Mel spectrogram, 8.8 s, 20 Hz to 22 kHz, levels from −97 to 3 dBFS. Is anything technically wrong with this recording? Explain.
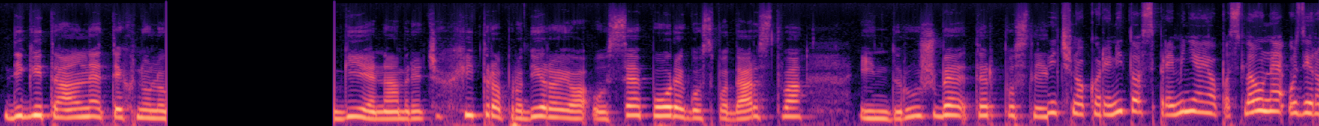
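Yes, four faults are audible.

Bluetooth LC3 compression runs throughout the speech. The upper spectrum is partly replaced by synthetic noise, giving consonants and vowels a breathy, grainy edge. This is likely a 10 ms-frame LE Audio link, and the damage fits a setting around 48 kbps.

A playback stall runs from 1.11 to 2.23 s. The speech cuts out mid-flow and the output goes silent for 1.12 s, then resumes. The cause is likely the player's buffer running dry or its thread being blocked.

Time-compressed catch-up follows from 2.23 to 5.23 s. To recover the backlog from the stall, the player trims and cross-fades small slices, so the speech runs about 1.1 times faster at normal pitch. It sounds hurried.

A section at the wrong speed runs from 6.98 s to the end at 8.80 s. It plays 1.49 times fast, and the pitch rises with it by roughly seven semitones, making the speech high and rushed. 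The likely cause is this stretch being resampled or played against a mismatched clock.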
